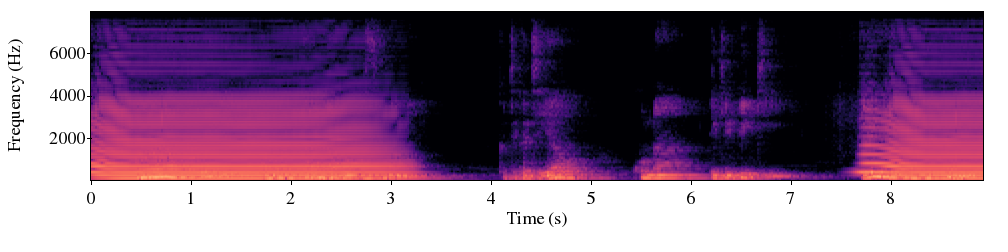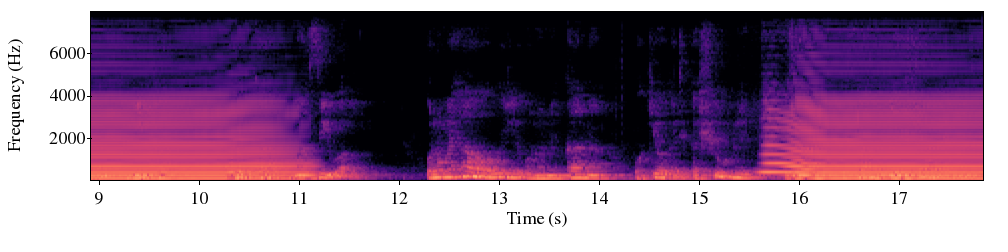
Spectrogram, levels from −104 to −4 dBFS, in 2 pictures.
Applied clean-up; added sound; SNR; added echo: none; Wind instrument, woodwind instrument; -2 dB; reverberation time 0.9 s.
